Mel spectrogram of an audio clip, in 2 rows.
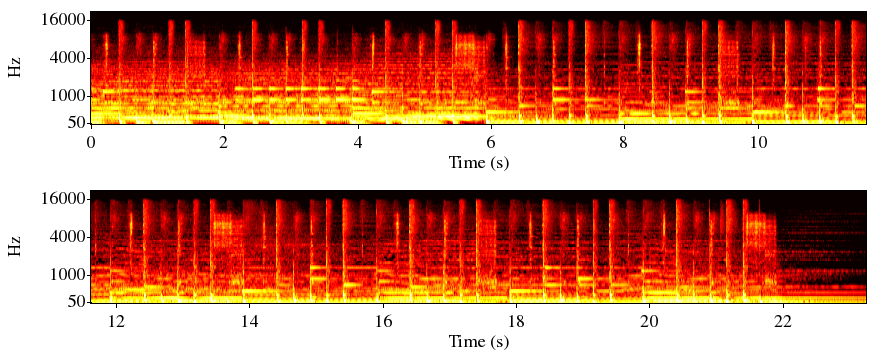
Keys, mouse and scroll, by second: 2.8 shift+d, 4.5 middle click, 5.3 g, 5.6 KP_1, 6.0 alt+z, 6.3 g, 7.0-9.0 middle drag, 9.5 scroll up 1, 10.3 scroll down 2, 10.5 ctrl+Tab, 11.7 shift+h, 11.8 scroll up 2, 12.0-12.3 middle drag, 12.3 drag, 12.6 shift+click, 14.0 scroll down 1, 15.0 click, 15.3-16.7 drag, 16.7-18.2 right drag, 18.2 click, 19.5 shift+click, 19.8-21.5 middle drag, 21.5 Tab, 21.9 click, 22.3 shift+s, 22.7 alt+z, 22.9 KP_1.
